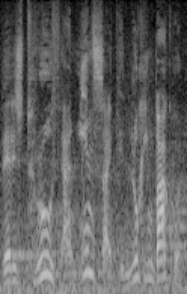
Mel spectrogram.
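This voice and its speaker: A man's voice: on the high side, very animated, moderate pace, bright, forceful tone, big-room sound, slight background noise, heavily acted. An actor playing an eager male scholar deciphering ancient writing, talking about his discoveries with enthusiasm. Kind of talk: game cutscene acting.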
